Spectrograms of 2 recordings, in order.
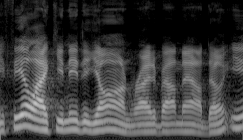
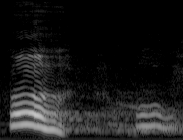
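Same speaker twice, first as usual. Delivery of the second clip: big put-on yawn on request; fake yawn; 6 semitones higher than usual. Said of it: "Let's all rip a fake yawn".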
